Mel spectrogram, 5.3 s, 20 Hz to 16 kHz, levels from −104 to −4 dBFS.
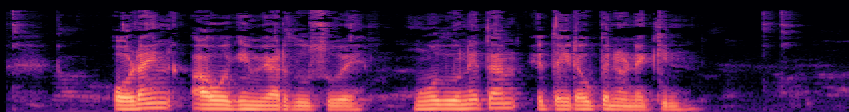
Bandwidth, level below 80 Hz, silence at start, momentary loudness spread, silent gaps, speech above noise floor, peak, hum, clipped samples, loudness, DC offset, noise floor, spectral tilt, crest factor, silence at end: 11.5 kHz; -62 dBFS; 0.7 s; 10 LU; none; 39 dB; -6 dBFS; none; under 0.1%; -23 LUFS; under 0.1%; -61 dBFS; -7.5 dB/octave; 18 dB; 0.95 s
